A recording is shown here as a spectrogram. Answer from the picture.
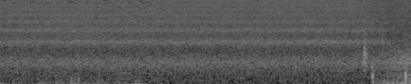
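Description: Faint, steady hiss with no distinct sound events, and a couple of faint clicks near the end.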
